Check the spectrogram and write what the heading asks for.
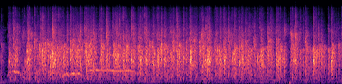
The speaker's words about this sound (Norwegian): Og jeg vil eh, strekke meg så langt og si at vi har fått storfint besøk her i dag. Gi en god applaus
